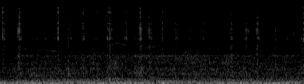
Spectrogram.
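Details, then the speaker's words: Stihl MS362 chainsaw crank: a probe dragged over the journal gives uneven scratchy ticking from a spalled, pitted bearing surface; baler twine melted behind the clutch blocked oil to the bearing; crank is ruined. "you can see this the crank bearing surface is spawning off and there's also some wasting in there so it's worn"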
